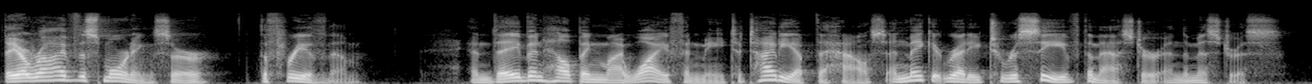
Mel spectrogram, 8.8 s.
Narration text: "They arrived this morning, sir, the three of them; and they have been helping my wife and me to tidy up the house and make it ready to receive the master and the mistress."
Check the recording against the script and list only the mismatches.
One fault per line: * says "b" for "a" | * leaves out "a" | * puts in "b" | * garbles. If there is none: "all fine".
* leaves out "have"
